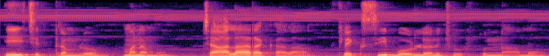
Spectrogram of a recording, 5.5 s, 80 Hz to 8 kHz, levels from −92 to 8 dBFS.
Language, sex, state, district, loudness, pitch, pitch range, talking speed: Telugu, male, Andhra Pradesh, Guntur, -18 LUFS, 110 Hz, 105-145 Hz, 100 wpm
